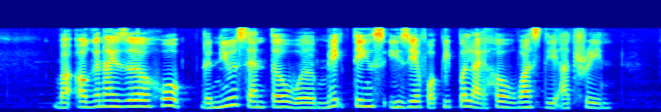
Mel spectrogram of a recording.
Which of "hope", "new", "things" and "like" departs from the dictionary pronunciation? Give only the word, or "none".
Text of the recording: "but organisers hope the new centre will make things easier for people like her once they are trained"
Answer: things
